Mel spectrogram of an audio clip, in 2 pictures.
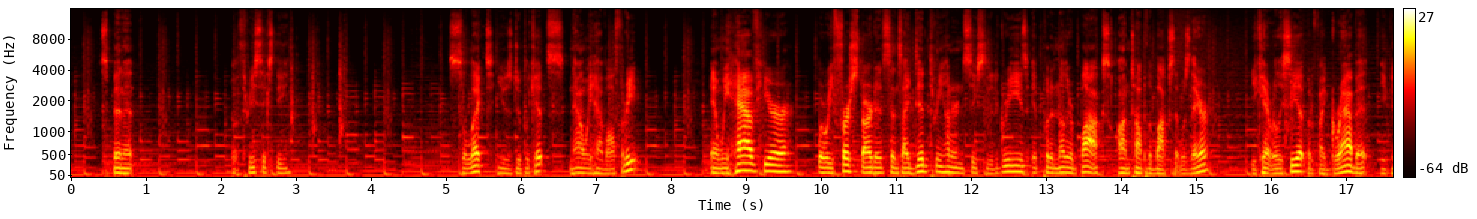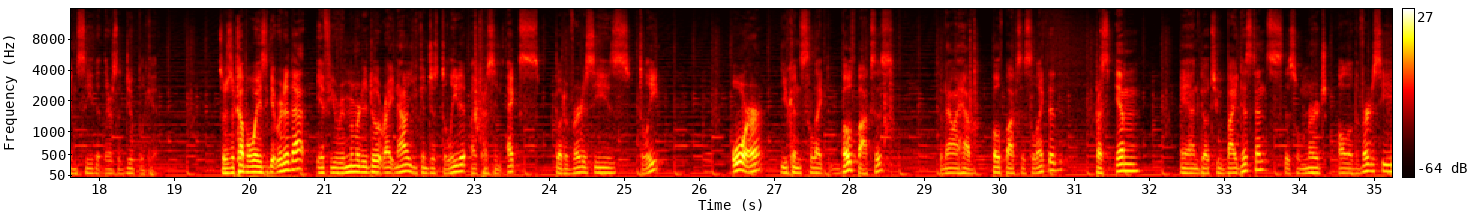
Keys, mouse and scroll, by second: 5.3 click, 6.4-9.4 middle drag, 16.1 g, 19.9-22.9 middle drag, 22.9 x, 25.7-28.4 middle drag, 28.4 l, 29.5 g, 31.2 m, 34.8-35.2 middle drag.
